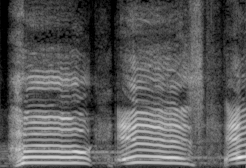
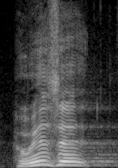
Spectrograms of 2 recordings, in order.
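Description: First: It is screamed out in fear. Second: It is called out a little louder.

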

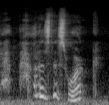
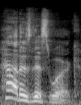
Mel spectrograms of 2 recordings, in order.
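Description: First: The question sounds open and sincerely curious. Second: The question sounds doubtful and skeptical. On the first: The asker genuinely wants to understand. The speaker calls it right. "It's the quality of the question" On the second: The asker doubts it and resists believing. The speaker calls it wrong. "that seems to be the tone that the Nazarenes were speaking in"

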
